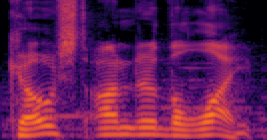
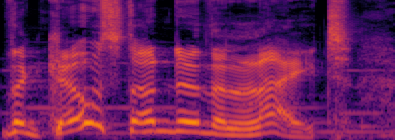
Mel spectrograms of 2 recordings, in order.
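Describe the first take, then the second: First: It is said in his own normal voice. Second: It is said in a Plankton impression voice.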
